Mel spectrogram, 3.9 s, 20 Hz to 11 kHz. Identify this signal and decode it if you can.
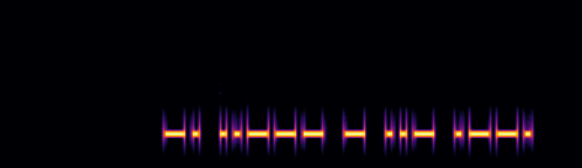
Morse code, heard as a keyed tone, about 26 wpm, 700 Hz. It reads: N2TUP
